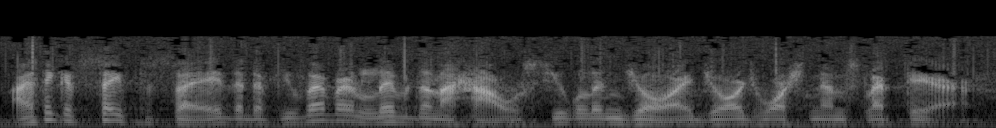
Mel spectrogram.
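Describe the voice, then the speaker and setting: A man's voice: lowish voice, animated, a little fast, bright, forceful tone, a little hiss or hum. A man announcing next week's play in a polished, jovial radio-promo style. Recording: dull lo-fi 1940s radio broadcast with music.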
